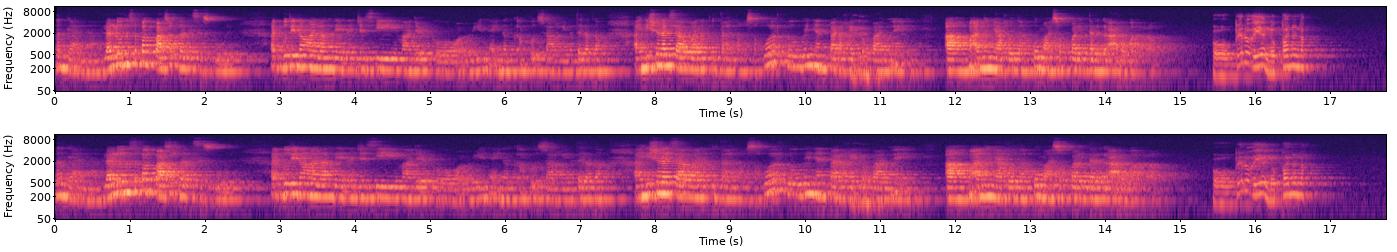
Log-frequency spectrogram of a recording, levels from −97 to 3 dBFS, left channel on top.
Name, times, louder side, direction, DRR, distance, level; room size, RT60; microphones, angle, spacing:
voice 1, 0.0-2.4 2.7-11.4 11.9-14.7, left 1 dB, 40° left, -1 dB, 3.6 m, -22 dB
voice 2, 15.4-16.7, left 3 dB, 70° left, 9 dB, 1.2 m, -24 dB
13.5 x 11.0 x 7.7 m, 1.4 s
head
